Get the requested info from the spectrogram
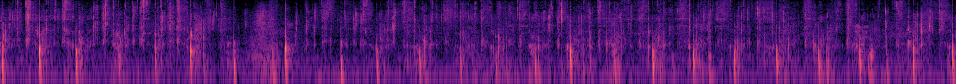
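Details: Dog licking a plate with a very regular rhythm, a crisp wet click close to every half second, about twenty strokes, over faint crackling.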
